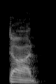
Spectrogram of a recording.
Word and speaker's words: Dan: But first, Don, go ahead and introduce yourself. Who is Don? So my name is Don. It's spelled Dan, pronounced Don. It's a Hebrew name.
